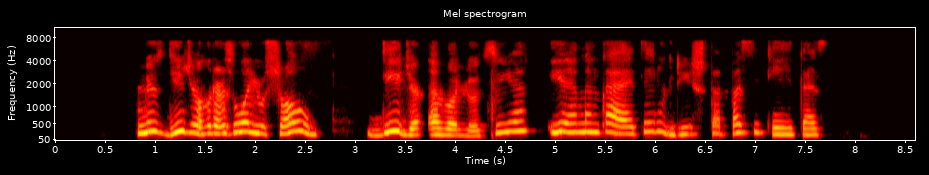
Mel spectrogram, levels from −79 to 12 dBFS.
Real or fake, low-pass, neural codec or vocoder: fake; 7.2 kHz; codec, 16 kHz, 2 kbps, X-Codec, HuBERT features, trained on general audio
